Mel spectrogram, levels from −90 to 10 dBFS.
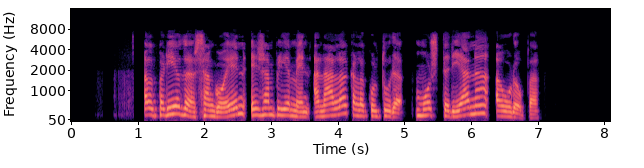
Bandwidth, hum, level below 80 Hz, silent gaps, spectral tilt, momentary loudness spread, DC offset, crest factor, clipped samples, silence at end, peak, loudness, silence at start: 7.4 kHz; none; -60 dBFS; 2.65-2.69 s, 5.06-5.10 s, 5.52-5.57 s, 6.29-6.37 s; -6 dB/octave; 5 LU; under 0.1%; 16 dB; under 0.1%; 1.1 s; 0 dBFS; -16 LUFS; 1.1 s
